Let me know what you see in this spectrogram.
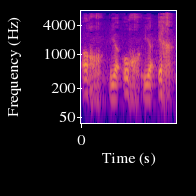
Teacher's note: خا پہ ہمس ہے، یہ کھردرا ہے، یہ قاف اور کاف سے ذرا ہٹ کر یعنی آگے حلق کی جانب، حلق کا جو ابتدائیہ حصہ ہے اسے ادنی حلق کہتے ہیں، اس میں سے یہ نکلتا ہے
